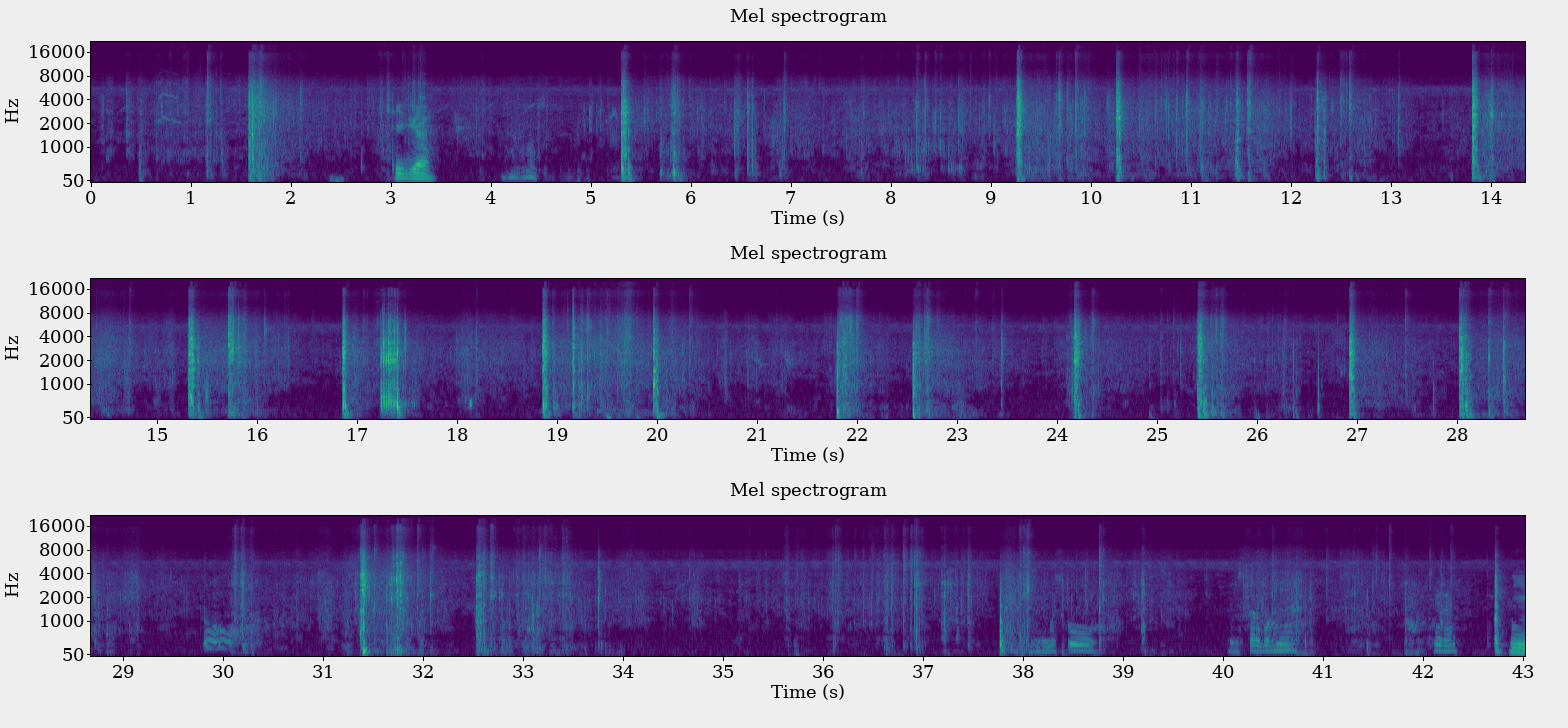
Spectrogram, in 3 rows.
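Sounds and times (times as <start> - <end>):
blade chopping palm fronds: 0.9 - 2.2, 9.2 - 12.8, 13.8 - 16.2, 16.9 - 17.6, 18.9 - 20.4, 21.8 - 23.2, 25.4 - 26.0, 26.9 - 28.9, 31.3 - 33.6.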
